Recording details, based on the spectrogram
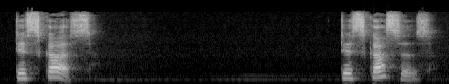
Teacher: The ending sounds like uz.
